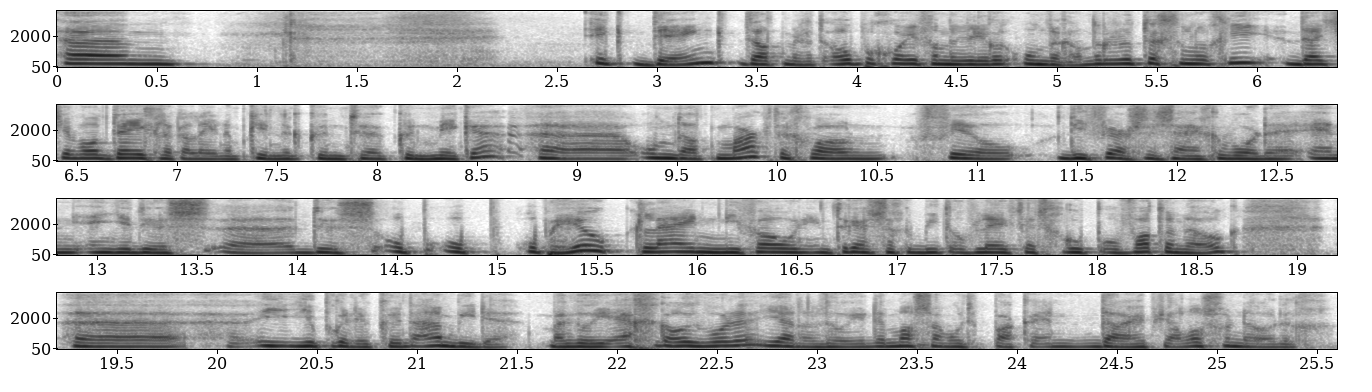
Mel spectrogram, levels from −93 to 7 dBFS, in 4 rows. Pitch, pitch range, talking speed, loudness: 185 Hz, 170-205 Hz, 185 wpm, -16 LUFS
